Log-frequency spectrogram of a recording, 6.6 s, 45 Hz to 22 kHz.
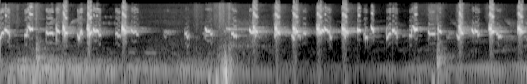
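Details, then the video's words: Yellow-vented bulbul pouring out a rapid ropel-style song for a cage-bird training recording. Sharp, chirpy, slurred notes come in fast runs, with a short quiet gap, a low thump and a faint hum. "Suara burung trucukan MASTERAN TRUCUK ROPEL 2023 TERBARU ‼️PASTI GACOR, TRUCUKAN ROPEL PANJANG"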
